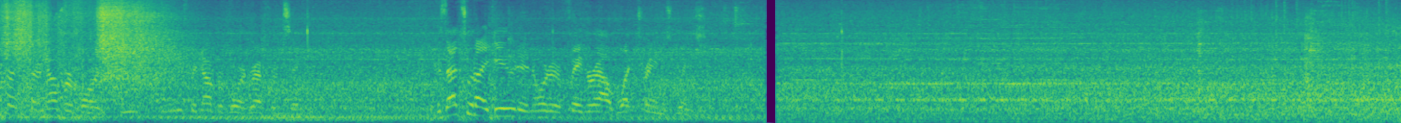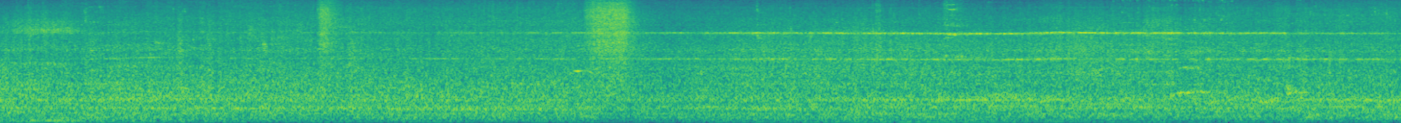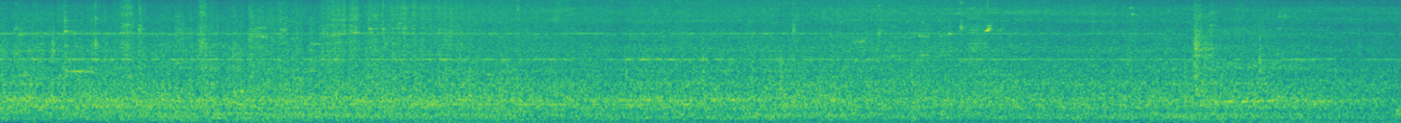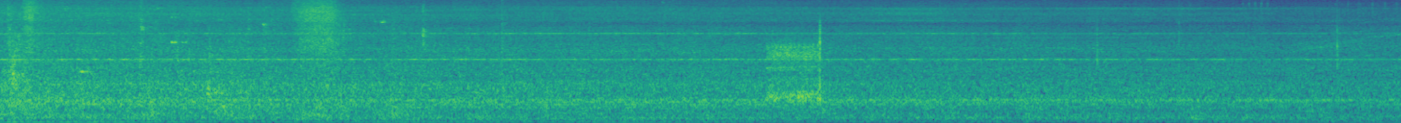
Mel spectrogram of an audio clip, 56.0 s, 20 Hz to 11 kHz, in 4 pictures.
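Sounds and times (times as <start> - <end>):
train wheels rumbling on rail: 0.0 - 56.0
wheels squealing on track: 18.5 - 38.4.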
